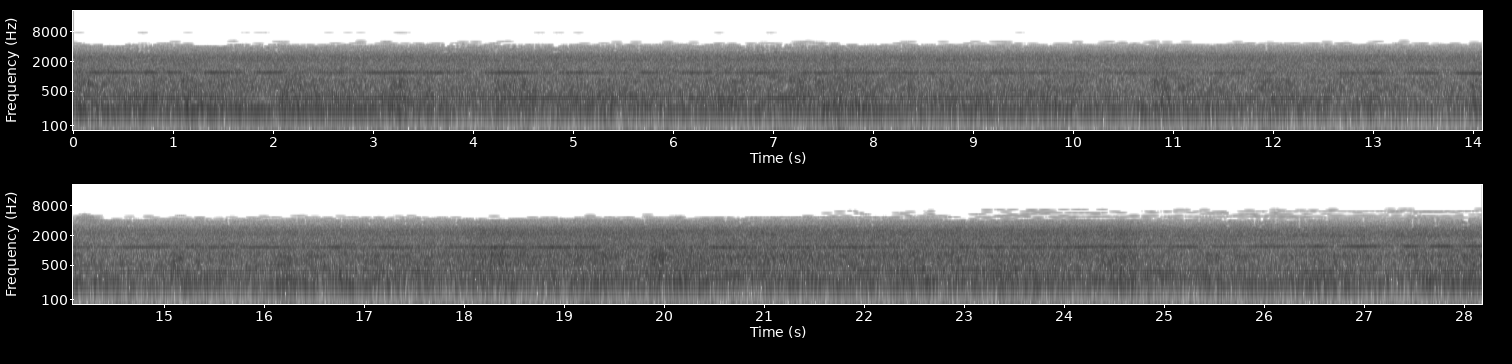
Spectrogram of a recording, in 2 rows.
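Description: Running sound inside a JR East 201 series electric commuter train travelling at steady speed: an even rumble of wheels on rail with constant humming tones. Recorded on a phone's voice recorder, which dulls the sound.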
